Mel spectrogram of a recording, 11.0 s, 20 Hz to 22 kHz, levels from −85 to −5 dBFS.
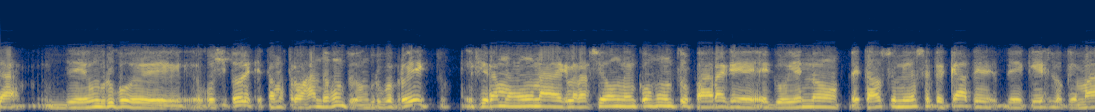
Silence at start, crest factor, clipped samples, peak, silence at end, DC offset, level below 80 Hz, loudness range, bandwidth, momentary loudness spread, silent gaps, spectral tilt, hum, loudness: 0 s; 12 dB; under 0.1%; -4 dBFS; 0 s; under 0.1%; -72 dBFS; 2 LU; 4.3 kHz; 6 LU; none; -8.5 dB/octave; none; -16 LUFS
